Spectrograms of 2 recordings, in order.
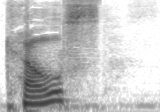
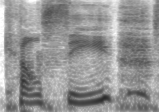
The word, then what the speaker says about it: Kelce: Now, of course, there's also been some, like, he revealed, and with his brother on their podcast, that actually their last name is pronounced Kels. But everyone said Kelce, so they just go with it.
